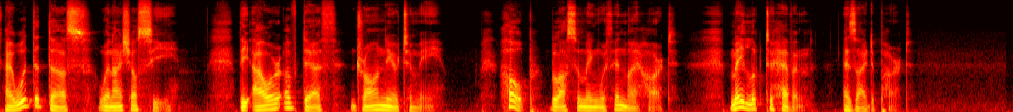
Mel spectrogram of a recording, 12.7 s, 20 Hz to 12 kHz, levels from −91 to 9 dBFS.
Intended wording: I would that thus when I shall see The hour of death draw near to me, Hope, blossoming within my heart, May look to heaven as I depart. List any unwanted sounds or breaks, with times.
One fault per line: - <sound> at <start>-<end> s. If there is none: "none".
none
